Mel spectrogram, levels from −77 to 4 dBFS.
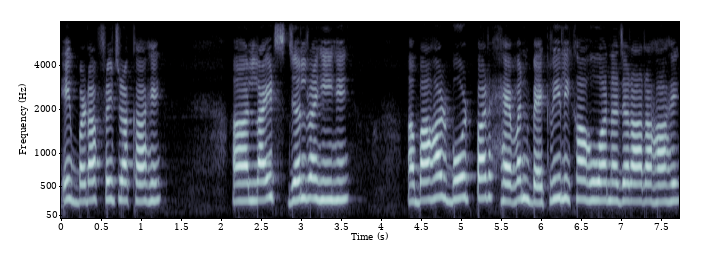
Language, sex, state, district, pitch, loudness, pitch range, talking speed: Hindi, female, Uttar Pradesh, Jalaun, 280 Hz, -14 LUFS, 270-300 Hz, 155 wpm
